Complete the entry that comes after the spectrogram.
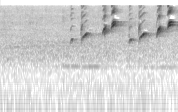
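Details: Short burst from a caged European goldfinch under song training in a Victorian brass cage: a few fast, liquid, rising chirps climbing in pitch.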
